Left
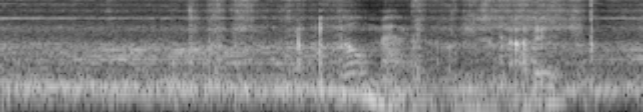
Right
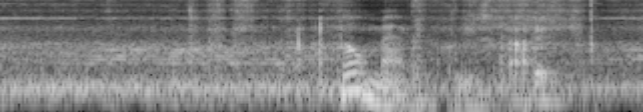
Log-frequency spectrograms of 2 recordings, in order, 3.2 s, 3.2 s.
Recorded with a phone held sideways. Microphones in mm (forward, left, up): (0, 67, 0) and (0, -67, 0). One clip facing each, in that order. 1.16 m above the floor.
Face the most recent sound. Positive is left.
turn(degrees=-25)  # may be behind; listen again after turning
